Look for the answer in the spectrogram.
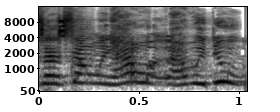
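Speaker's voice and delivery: high, flustered scolding; acted indignant telling-off; exasperated trainer. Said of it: "the trainer loses his shit".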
